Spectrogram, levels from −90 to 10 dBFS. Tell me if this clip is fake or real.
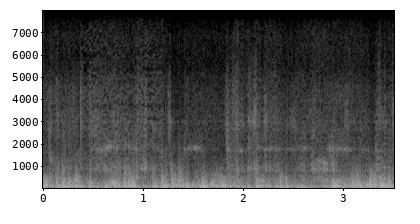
fake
